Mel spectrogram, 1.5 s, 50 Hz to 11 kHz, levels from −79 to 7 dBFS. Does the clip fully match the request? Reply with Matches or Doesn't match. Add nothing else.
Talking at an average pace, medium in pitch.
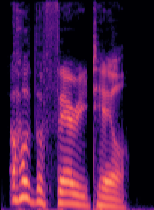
Matches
